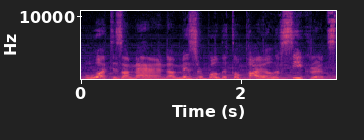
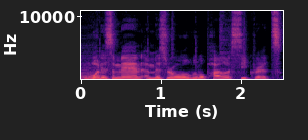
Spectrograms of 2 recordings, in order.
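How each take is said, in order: First: It is said in a put-on vampire voice. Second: It is said in his normal voice.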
